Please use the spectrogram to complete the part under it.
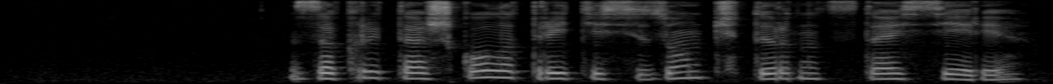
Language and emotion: Russian, neutral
